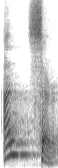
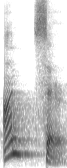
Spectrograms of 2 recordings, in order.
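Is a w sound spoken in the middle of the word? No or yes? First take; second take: no; no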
